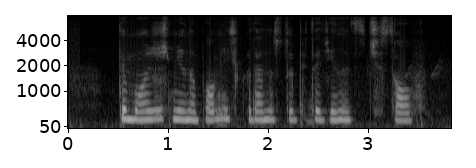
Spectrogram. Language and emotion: Russian, neutral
